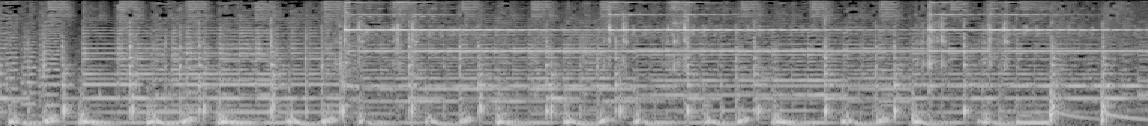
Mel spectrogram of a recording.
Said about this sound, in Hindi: आवे ले ट्रीन ट्रीन घंटी बजा के। अच्छा? सर से निकाल जाले पैडिल दबा के।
